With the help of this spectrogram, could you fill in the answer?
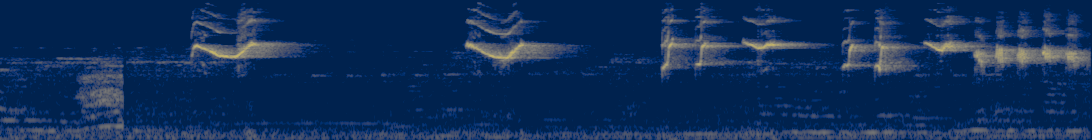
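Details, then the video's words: Shrike lure song to get other shrikes answering: two loud swooping high notes, then a quick run of chattering and buzzy repeated phrases. "cendet gacor pancingan burung cendet agar cendet bunyi INI AMPUH BIKIN burung cendet lain NYAUT"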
